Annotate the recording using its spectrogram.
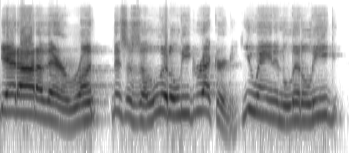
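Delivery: high, loud sneering pitcher voice; croaking bully. A narrator's reading. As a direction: croak it down at the runt from the mound. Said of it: "McNabb croaked from the mound".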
